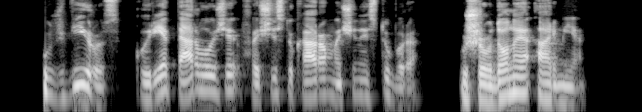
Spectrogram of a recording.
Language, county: Lithuanian, Vilnius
